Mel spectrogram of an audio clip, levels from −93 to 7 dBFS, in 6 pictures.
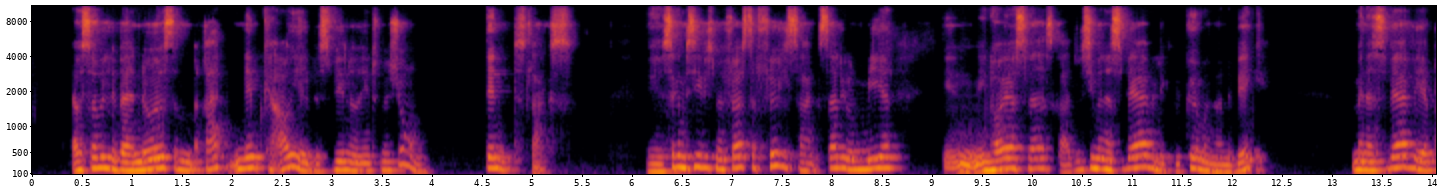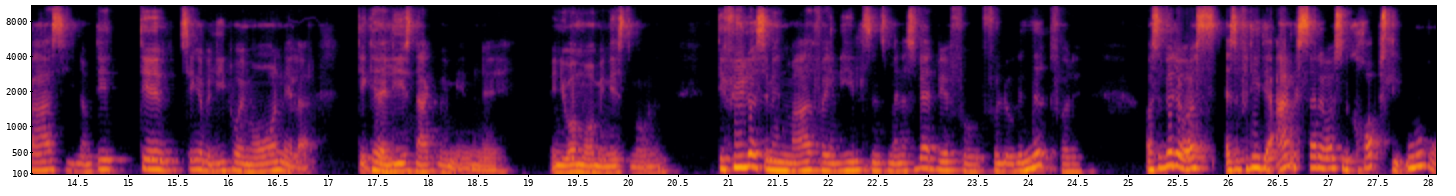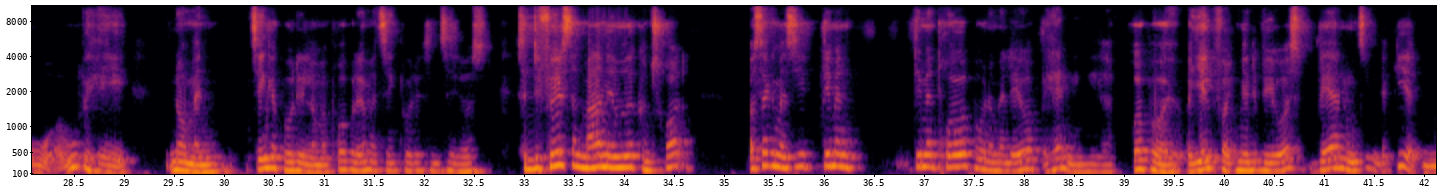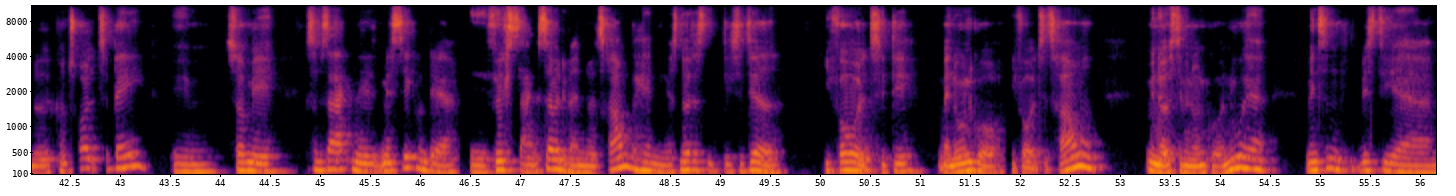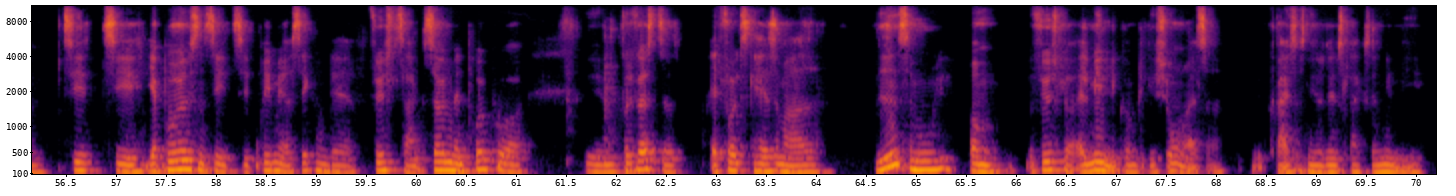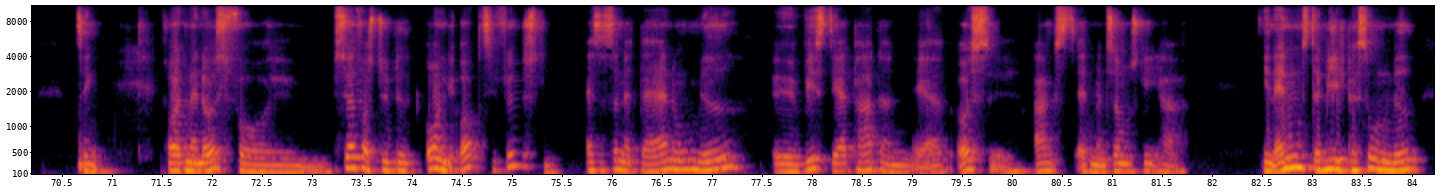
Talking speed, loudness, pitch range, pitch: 215 wpm, -24 LUFS, 135-180 Hz, 155 Hz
